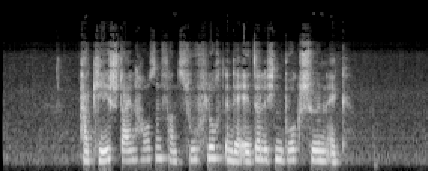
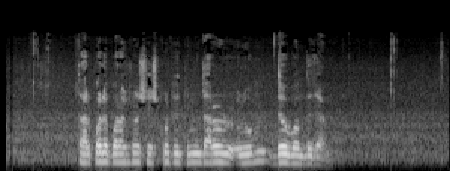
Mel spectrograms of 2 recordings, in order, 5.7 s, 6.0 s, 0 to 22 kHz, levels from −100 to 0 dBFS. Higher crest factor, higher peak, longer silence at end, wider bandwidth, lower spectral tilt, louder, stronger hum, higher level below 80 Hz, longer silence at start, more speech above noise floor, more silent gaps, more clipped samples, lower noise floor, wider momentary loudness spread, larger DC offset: about the same, 16 dB vs 20 dB; first, 0 dBFS vs -8 dBFS; second, 1.1 s vs 1.65 s; second, 9.4 kHz vs 10.5 kHz; second, -3.5 dB/octave vs -6.5 dB/octave; first, -15 LUFS vs -25 LUFS; neither; first, -62 dBFS vs -80 dBFS; about the same, 1.05 s vs 1.05 s; first, 36 dB vs 31 dB; neither; neither; second, -51 dBFS vs -55 dBFS; about the same, 10 LU vs 10 LU; neither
